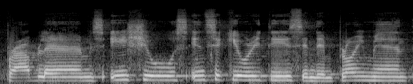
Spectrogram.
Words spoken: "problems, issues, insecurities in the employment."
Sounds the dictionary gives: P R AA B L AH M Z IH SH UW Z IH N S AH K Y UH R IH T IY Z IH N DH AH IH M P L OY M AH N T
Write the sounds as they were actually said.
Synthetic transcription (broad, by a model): P R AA B L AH M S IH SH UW S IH N S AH K Y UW R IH T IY S IH N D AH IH M P L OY M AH N T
